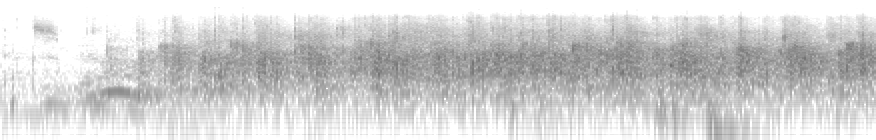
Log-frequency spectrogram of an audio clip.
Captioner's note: audience applauding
